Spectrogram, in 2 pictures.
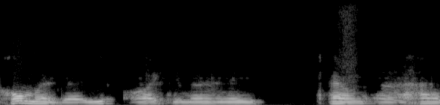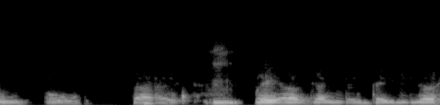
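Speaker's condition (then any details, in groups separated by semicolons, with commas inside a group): Cerebral palsy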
